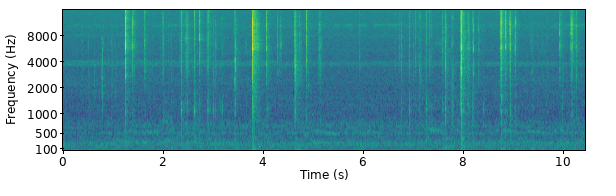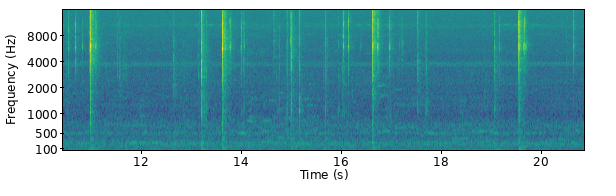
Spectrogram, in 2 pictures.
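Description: Computer keyboard typing: irregular, scattered keystrokes with pauses between short runs, over a steady faint background hum.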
